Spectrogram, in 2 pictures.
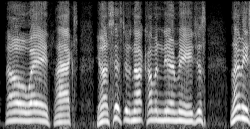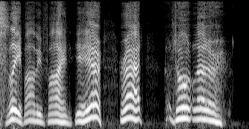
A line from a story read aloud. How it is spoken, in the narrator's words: Bobcat's slurred voice called out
